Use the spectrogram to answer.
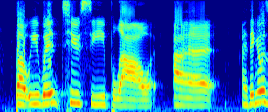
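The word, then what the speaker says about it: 3LAU: those that don't know blau is three the number three capital l capital a capital u but he's pronounced blau his full name is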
